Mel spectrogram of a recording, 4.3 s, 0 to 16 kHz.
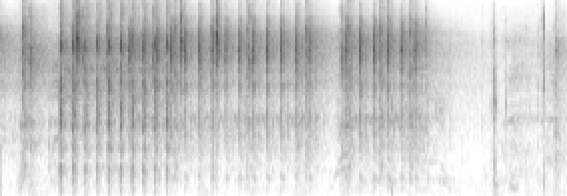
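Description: Airsoft M4-style rifle firing on full auto: a fast, even rattle of shots for about two seconds, then a short second burst, then it falls quiet with a few single clicks.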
